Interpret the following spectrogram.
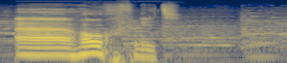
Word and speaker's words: Hoogvliet: Hoogvliet is how you pronounce that. Now, I will have said it with a fairly southern Dutch accent, which to Weech may sound a little... Well, I mean, he knows where I'm from, so he knows, but it's probably not how you actually pronounce it around there. Yeah, the soft G is, yeah, V is in the second syllable.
